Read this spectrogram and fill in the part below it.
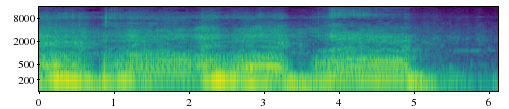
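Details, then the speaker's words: Honda Beat carburetor scooter CVT under acceleration: harsh rising grinding rattle climbing with revs. "nah seperti itu ya teman-teman pada kondisi motor Beat ini pada bagian CVT nya dia terjadi atau terdengar truk atau ngeresek kalau bahasa Sundanya ya seperti itu"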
